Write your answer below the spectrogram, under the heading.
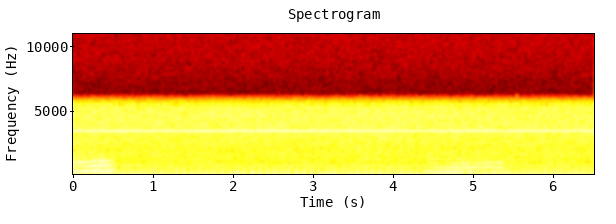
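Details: Pet cat Sugar sleeping on a desk, giving two short tonal snores, one at the start and one about four seconds later, each a faintly rising whistled breath over a constant low electrical hum.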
